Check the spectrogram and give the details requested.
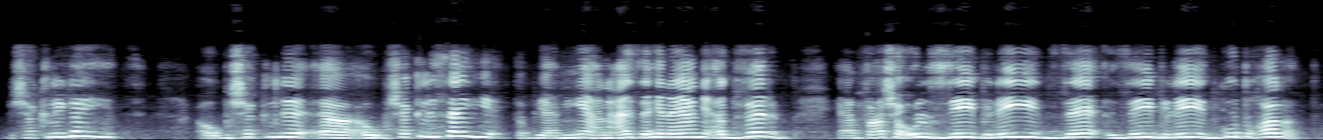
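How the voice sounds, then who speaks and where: Egyptian lady teacher, rattles off arabic then says the english slow, spells stuff out, high voice, muffled lo-fi audio. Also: a bit bright, slightly rough. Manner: quick Arabic explanation, slow deliberate English repetition, spells words out. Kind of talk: recorded exam walkthrough lesson.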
